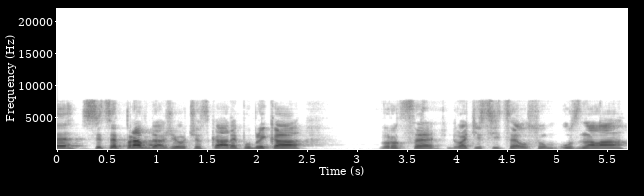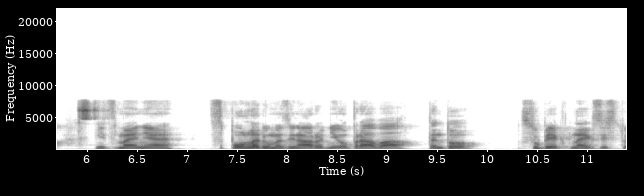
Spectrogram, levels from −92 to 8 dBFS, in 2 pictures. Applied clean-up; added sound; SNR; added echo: neural mask model DeepFilterNet 3.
